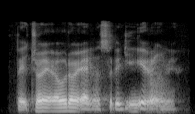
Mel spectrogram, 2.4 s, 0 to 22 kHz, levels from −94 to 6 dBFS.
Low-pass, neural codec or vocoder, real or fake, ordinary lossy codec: 9.9 kHz; autoencoder, 22.05 kHz, a latent of 192 numbers a frame, VITS, trained on one speaker; fake; none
